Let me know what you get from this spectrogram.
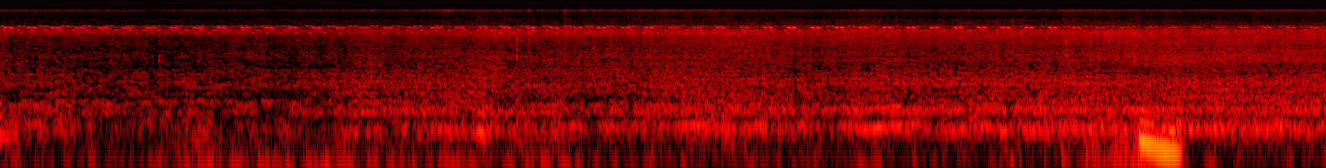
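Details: Honey bees from a kept colony during relocation of their hive, with the beekeeper searching for the queen: a steady, dense buzzing hum over broadband hiss, a faint low drone underneath and a brief low squeak near the end.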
